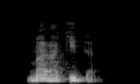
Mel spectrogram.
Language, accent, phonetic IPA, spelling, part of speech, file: Catalan, Valencia, [ma.laˈki.ta], malaquita, noun, LL-Q7026 (cat)-malaquita.wav
- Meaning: malachite (bright green mineral)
